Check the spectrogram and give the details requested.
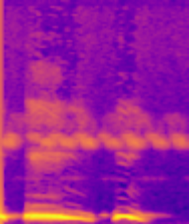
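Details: Kept Vietnamese spotted dove (cu đất) cooing to train newly kept doves to sing, recorded without background noise; a long, mellow coo gliding gently downward, followed by a shorter falling coo.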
